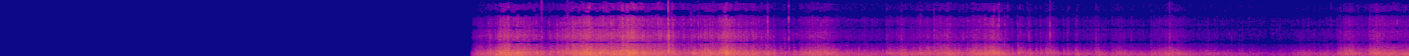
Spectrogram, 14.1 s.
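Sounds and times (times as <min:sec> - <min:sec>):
heavy rain: 0:04.7 - 0:14.0.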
